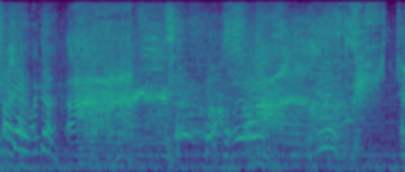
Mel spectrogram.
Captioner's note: Dusty groaning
